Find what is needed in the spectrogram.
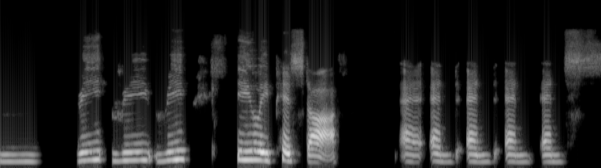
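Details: Man who stutters, moderating a workplace webinar; stuttering.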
